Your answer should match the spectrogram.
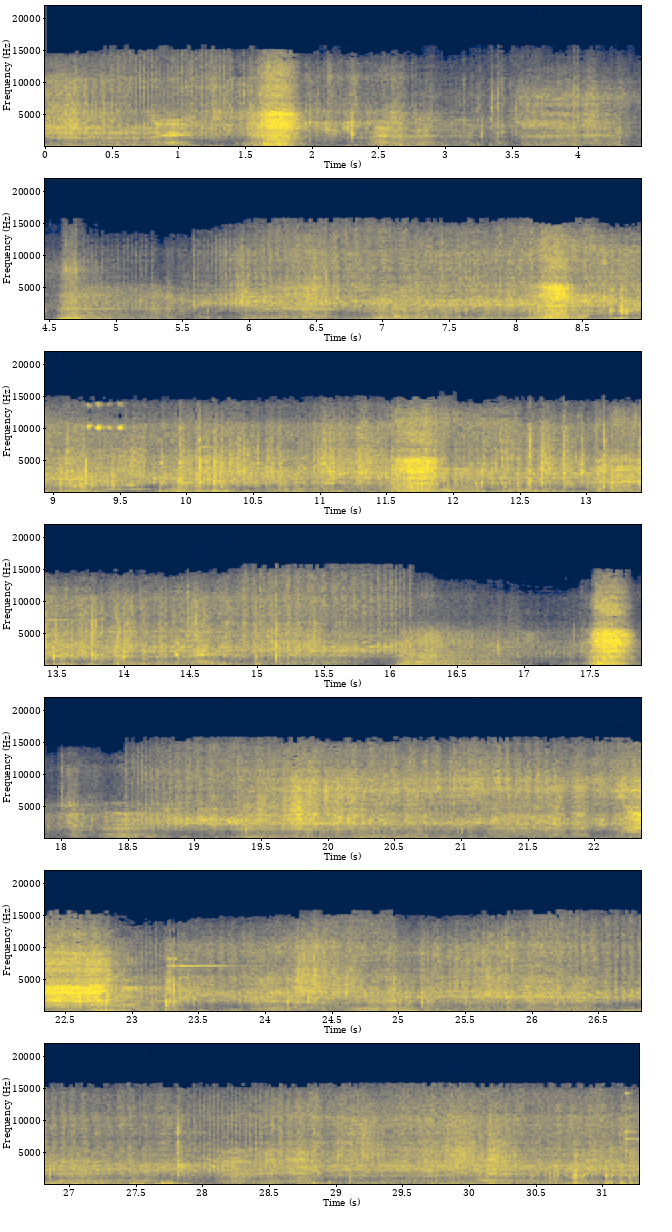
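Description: A mountain bike rolling along dirt singletrack: a steady rumble of tyres on the trail with the bike rattling, and several sharp knocks from bumps, the loudest about four and a half and seventeen and a half seconds in.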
